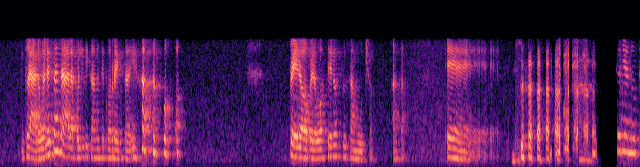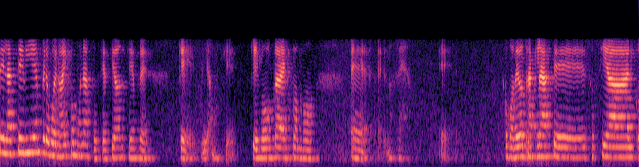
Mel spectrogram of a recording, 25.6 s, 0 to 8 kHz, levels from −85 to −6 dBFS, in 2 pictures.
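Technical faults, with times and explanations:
10.82–12.42 s, speech suppressed in double talk: the speech dips by about 40 dB, about a second affected, likely from an echo canceller that could not separate its own talker from the loudspeaker echo and turned both down.
11.18–11.92 s, echo leak: a delayed copy of the speech, about 5 dB below it, trails 434 ms behind, likely echo not fully removed from a loudspeaker's microphone.
16.86–19.19 s, AMR rate drop: the speech turns rougher and more synthetic with no gap, as the codec falls from 12.2 to 5.9 kbps for error protection.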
